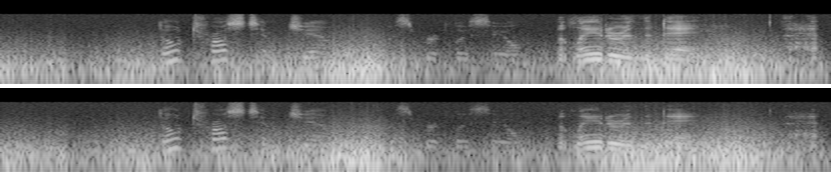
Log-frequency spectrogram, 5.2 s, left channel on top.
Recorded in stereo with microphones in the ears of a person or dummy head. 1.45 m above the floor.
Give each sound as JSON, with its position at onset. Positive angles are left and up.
{"t": 1.0, "sound": "a woman speaking", "side_deg": 5}
{"t": 3.5, "sound": "a man speaking", "side_deg": 50}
